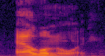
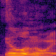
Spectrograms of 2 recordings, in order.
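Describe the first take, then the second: First: The final S is pronounced. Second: The final S is silent. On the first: The speaker calls it wrong. "People putting an S on it, you know, the S is not silent" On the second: The speaker calls it right. "It's Illinois"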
